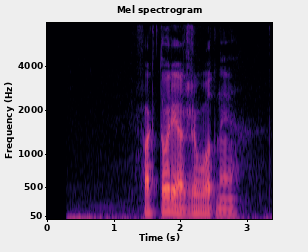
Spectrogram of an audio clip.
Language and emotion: Russian, neutral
